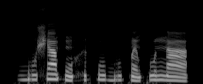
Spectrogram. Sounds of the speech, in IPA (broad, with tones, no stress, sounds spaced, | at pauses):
ɡ͡b u˧ ʃ ã˦ p ũ˨ h ɨ˦ k͡p u˦˨ b u˧ p ɛ̃˨ kʷ ɨ˦ n ã˦˨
